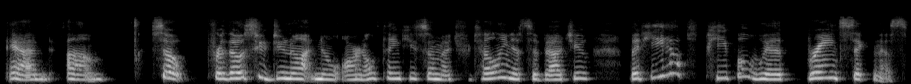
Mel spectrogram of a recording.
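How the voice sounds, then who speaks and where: A woman hosting an interview show, friendly and quick to laugh as she introduces her guest. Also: high-pitched, a little mellow. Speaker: podcast host. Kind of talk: casual interview chat.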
